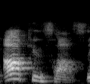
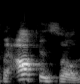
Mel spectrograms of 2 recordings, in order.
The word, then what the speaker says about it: Arkansas: Arkansas. Yes, Arkansas.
